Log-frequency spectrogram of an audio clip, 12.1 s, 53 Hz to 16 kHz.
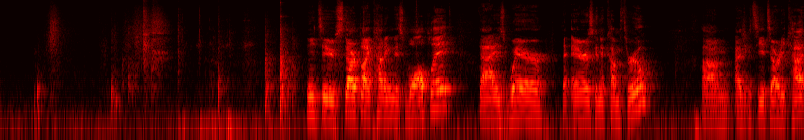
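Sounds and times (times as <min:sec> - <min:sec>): knocks and rustles of moving about: 0:00.5 - 0:04.6.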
